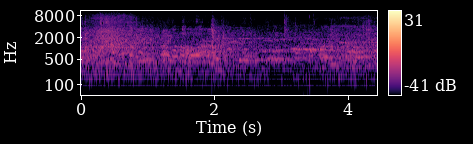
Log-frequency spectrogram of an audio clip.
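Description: Near silence from an ice rink during play: faint distant voices and a few light clicks, like sticks on the puck.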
